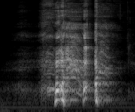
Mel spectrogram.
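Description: A man coughs in a quick burst of three harsh, close coughs with breathy noise between them, loud and isolated with no talking.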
